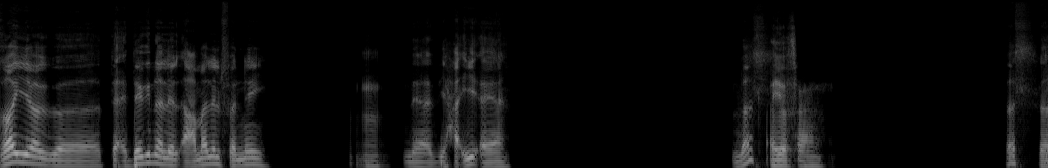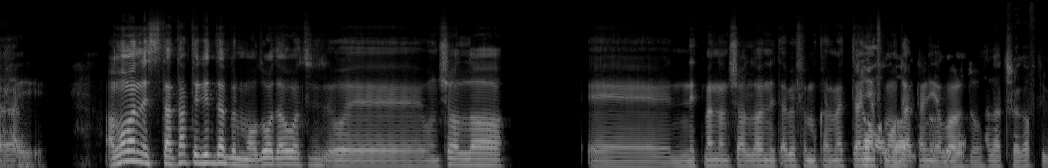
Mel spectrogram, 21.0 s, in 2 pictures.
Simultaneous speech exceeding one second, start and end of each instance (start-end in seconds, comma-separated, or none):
19.0-20.4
